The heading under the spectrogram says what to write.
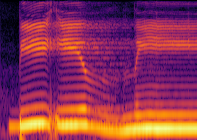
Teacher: sebab ada Ya Sukun didahului harakat kasrah maka Nun panjang dua harakat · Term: Mad thobii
